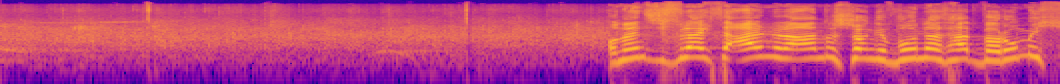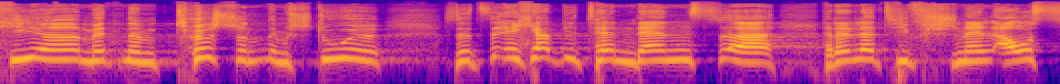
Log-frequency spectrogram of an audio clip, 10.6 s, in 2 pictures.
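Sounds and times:
audience applause: 0:00.0 - 0:03.4
speech: 0:03.0 - 0:10.5.

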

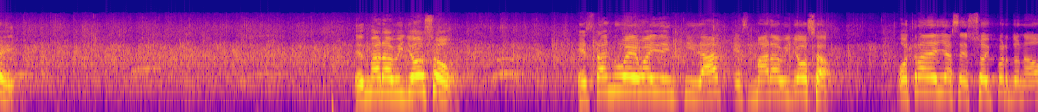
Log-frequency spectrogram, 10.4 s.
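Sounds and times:
audience applauding: 0:00.0 - 0:09.8
speech: 0:03.6 - 0:04.7, 0:05.8 - 0:08.4, 0:09.0 - 0:10.3.

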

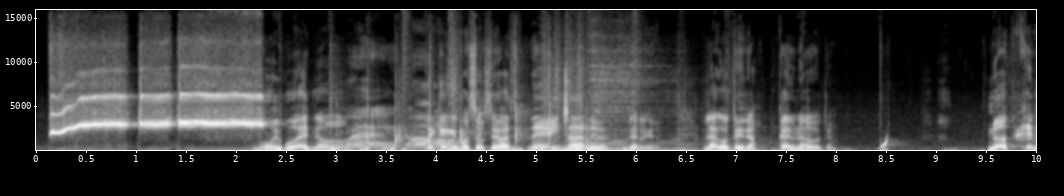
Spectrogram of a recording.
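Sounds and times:
person imitating a referee's final match whistle: 0:00.0 - 0:02.3
speech: 0:02.2 - 0:08.5, 0:09.5 - 0:09.9.

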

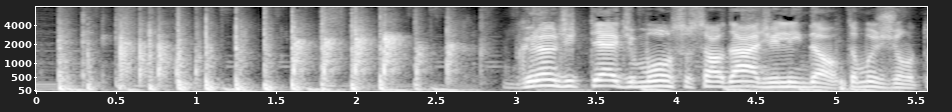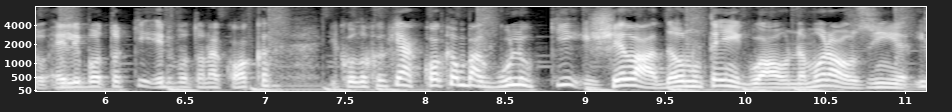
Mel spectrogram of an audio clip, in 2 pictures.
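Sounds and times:
quick steady hand clapping: 0:00.0 - 0:03.0
speech: 0:03.0 - 0:11.1.

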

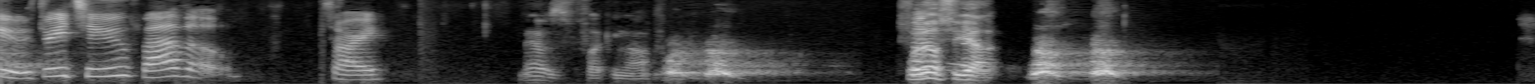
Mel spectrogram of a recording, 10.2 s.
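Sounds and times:
speech: 0:00.0 - 0:02.6, 0:03.5 - 0:04.8, 0:06.0 - 0:07.5
dog barking: 0:04.4 - 0:05.4, 0:06.8 - 0:07.8.

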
